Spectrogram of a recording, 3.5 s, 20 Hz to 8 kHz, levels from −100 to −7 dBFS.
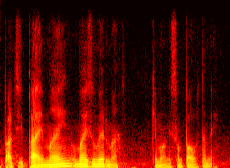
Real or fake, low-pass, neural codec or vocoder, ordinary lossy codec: fake; 7.2 kHz; codec, 16 kHz in and 24 kHz out, 1 kbps, XY-Tokenizer; Opus, 32 kbps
